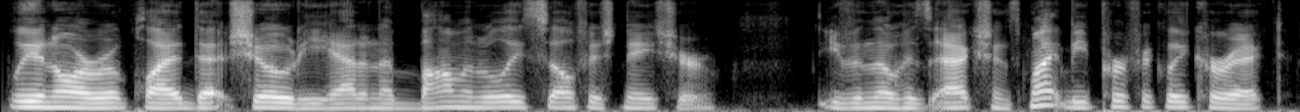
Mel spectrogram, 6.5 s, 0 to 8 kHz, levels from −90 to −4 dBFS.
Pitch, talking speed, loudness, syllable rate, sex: 135 Hz, 165 wpm, -18 LUFS, 5.8 syllables/s, male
